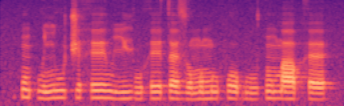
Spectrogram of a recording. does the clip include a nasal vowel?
yes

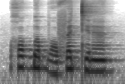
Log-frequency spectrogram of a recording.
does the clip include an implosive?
no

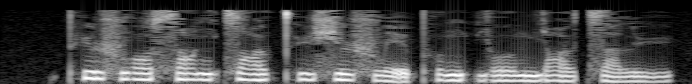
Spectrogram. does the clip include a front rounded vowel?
yes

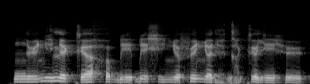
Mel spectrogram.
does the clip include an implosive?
yes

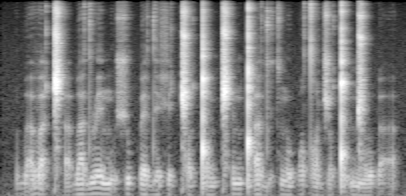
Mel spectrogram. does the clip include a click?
yes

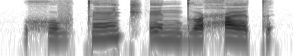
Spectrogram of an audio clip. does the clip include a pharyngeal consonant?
yes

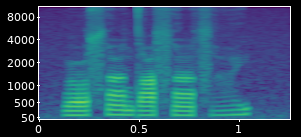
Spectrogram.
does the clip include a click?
no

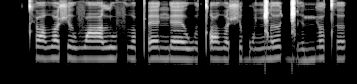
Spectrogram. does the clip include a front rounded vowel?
yes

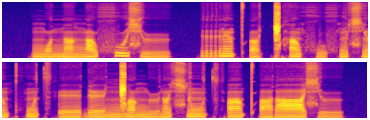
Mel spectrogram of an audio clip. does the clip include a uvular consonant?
no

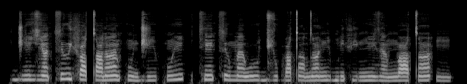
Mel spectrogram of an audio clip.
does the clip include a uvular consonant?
no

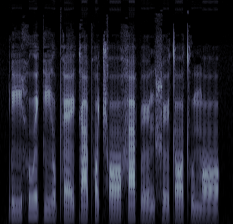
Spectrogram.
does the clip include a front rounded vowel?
yes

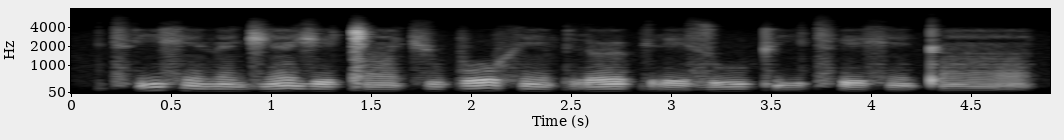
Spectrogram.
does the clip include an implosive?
no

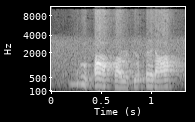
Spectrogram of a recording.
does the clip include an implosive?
yes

